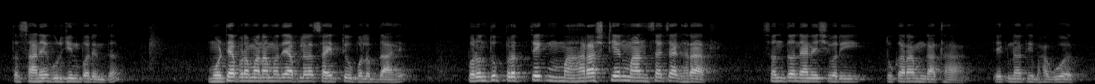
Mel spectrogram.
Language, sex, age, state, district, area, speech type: Marathi, male, 45-60, Maharashtra, Jalna, urban, spontaneous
